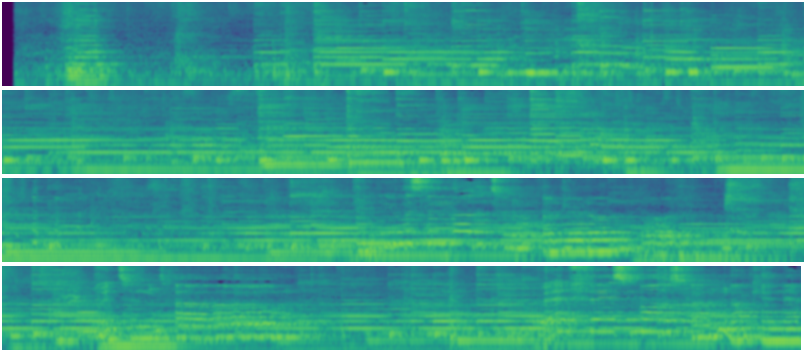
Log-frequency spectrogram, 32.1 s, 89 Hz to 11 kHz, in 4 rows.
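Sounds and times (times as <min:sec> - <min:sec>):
acoustic guitar playing: 0:00.2 - 0:32.0.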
